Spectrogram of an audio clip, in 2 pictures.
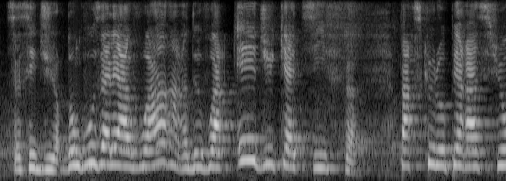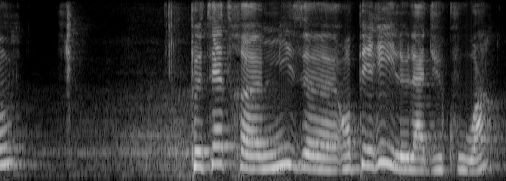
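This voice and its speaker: A woman giving a live revision class to nursing assistant students, loud and carrying, chatty and encouraging. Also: on the high side, slow, a little hiss or hum.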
